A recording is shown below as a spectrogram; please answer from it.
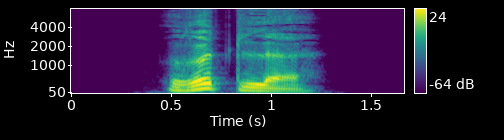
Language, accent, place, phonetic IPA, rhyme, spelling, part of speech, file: German, Germany, Berlin, [ˈʁʏtlə], -ʏtlə, rüttle, verb, De-rüttle.ogg
- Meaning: inflection of rütteln: 1. first-person singular present 2. first/third-person singular subjunctive I 3. singular imperative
